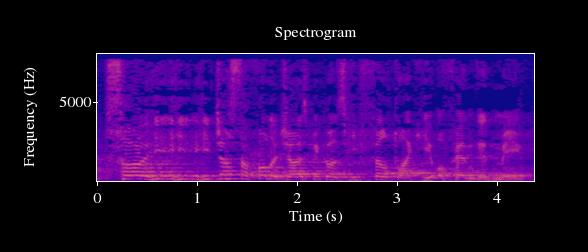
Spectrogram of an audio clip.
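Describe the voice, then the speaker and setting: Recounting his personal experiences, this earnest storyteller from Jerusalem keeps things lively with frequent fillers and lines of quoted dialogue. His voice sits high. The sound is muffled and lo-fi, bouncing around an echoey hall.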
